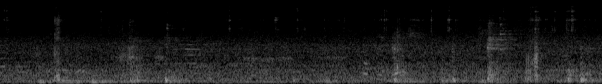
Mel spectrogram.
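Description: Quiet street ambience: faint voices of people talking a little way off, with scattered light clicks and taps through it.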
